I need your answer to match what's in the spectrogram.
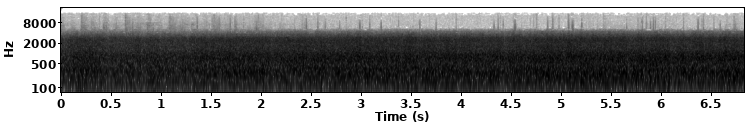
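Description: A waterfall in Iceland roars in a steady, unbroken rush of falling water, dense and loud throughout with no pauses or voices.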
